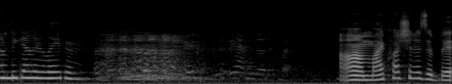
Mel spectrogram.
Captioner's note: laughter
